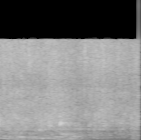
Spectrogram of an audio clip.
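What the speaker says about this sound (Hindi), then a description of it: "टब में देखिए गाइस पानी भर कर ये लोग पूरा मस्ती कर रही है आज।" Water sloshes and splashes steadily in a filled bathtub as children play in it, a continuous close wash of watery noise.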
